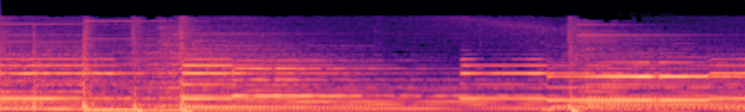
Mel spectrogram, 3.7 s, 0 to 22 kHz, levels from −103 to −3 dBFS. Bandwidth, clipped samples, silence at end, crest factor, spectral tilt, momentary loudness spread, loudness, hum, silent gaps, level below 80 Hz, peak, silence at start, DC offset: 12.5 kHz; under 0.1%; 0 s; 16 dB; -6.5 dB/octave; 11 LU; -22 LUFS; none; none; -40 dBFS; -8 dBFS; 0 s; under 0.1%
